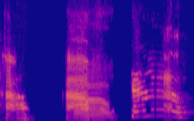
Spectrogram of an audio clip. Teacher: Ujung lidah bertemu dengan langit-langit bagian keras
